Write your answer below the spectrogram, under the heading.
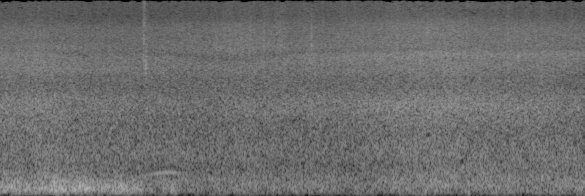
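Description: Sea surf washing onto a beach: a steady rushing noise, with faint voices briefly in the first couple of seconds.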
